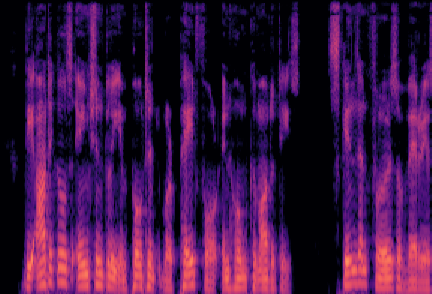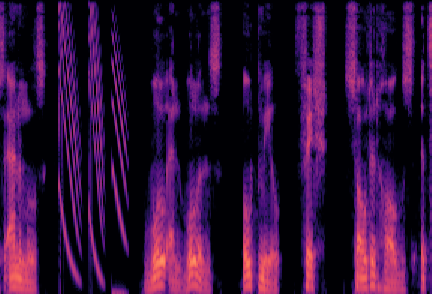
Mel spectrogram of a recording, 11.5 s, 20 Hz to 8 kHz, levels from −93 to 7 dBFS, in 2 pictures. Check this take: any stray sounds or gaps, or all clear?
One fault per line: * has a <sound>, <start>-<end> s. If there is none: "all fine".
* has a chirp, 6.5-7.5 s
